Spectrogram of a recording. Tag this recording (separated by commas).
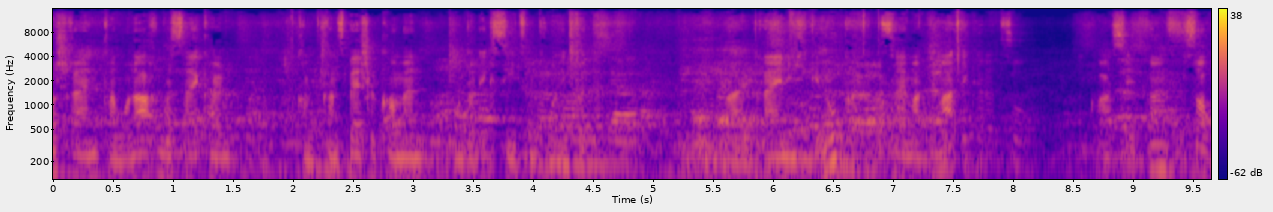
Speech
